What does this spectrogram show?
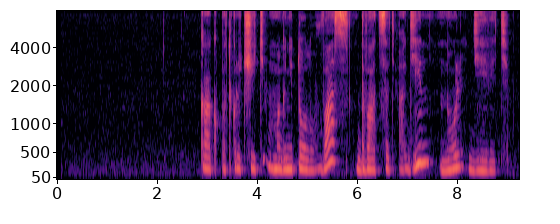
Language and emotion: Russian, neutral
